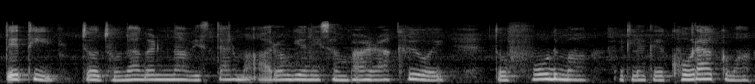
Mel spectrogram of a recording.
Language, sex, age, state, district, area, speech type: Gujarati, female, 18-30, Gujarat, Junagadh, urban, spontaneous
